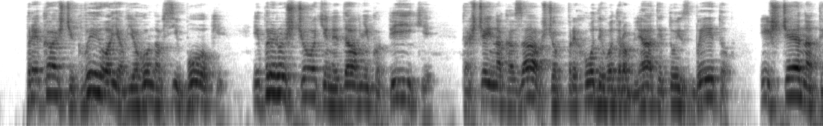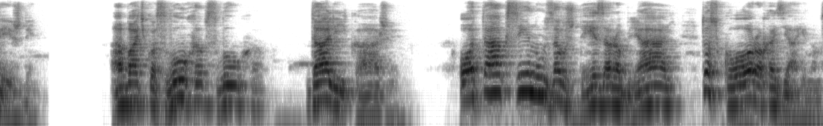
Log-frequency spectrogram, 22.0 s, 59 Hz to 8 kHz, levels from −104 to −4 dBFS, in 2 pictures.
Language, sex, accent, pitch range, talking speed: Ukrainian, male, native, 100-160 Hz, 105 wpm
